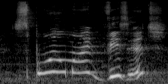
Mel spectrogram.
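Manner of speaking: high, loud, slow outraged shriek. A narrator's reading. Father shrieking at the horror, high, loud and outraged. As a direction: explode in disbelief. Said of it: "Dad shrieked".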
